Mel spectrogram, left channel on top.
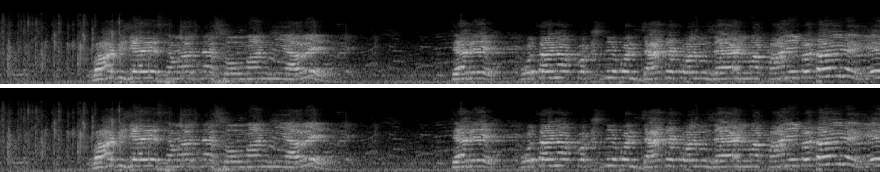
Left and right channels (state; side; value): identical; both; correlation 1.00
